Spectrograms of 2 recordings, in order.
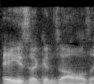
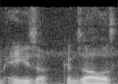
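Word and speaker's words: Eiza González: Aza Gonzalez, I think is how she actually pronounces her name. Aza Gonzalez.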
